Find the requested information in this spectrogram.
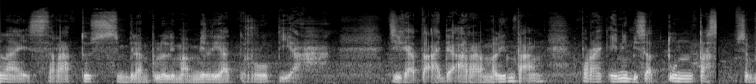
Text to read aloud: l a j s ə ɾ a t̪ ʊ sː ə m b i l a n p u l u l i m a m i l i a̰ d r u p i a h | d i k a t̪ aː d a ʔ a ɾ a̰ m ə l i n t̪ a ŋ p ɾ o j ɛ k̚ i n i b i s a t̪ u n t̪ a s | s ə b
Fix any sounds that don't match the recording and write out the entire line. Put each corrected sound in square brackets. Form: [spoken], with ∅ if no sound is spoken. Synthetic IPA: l a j s ə ɾ a t̪ ʊ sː ə m b i l a n p u l u l i m a m i l i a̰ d r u p i a h | [d͡ʒ] i k a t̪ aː d a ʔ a ɾ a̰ m ə l i n t̪ a ŋ p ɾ o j ɛ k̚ i n i b i s a t̪ u n t̪ a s | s ə b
